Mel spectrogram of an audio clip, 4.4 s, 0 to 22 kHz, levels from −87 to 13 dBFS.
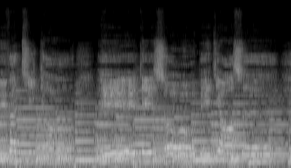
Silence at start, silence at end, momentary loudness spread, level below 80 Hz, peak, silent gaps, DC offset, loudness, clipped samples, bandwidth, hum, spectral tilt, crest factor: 0 s; 0 s; 4 LU; -40 dBFS; -4 dBFS; none; under 0.1%; -17 LUFS; under 0.1%; 8.4 kHz; none; -6.5 dB/octave; 12 dB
